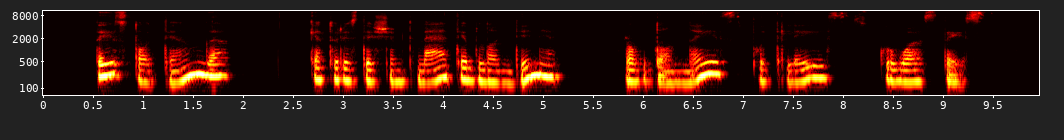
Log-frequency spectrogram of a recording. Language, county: Lithuanian, Marijampolė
